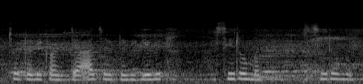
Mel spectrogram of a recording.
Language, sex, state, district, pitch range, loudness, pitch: Kannada, female, Karnataka, Mysore, 225-250 Hz, -31 LUFS, 230 Hz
